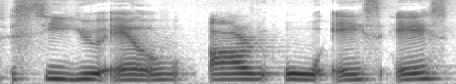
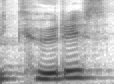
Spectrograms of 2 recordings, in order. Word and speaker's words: Culross: If you look it up, it will, it's spelled C U L R O S S, so it looks like it's pronounced Culross, but it's actually Kouris.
